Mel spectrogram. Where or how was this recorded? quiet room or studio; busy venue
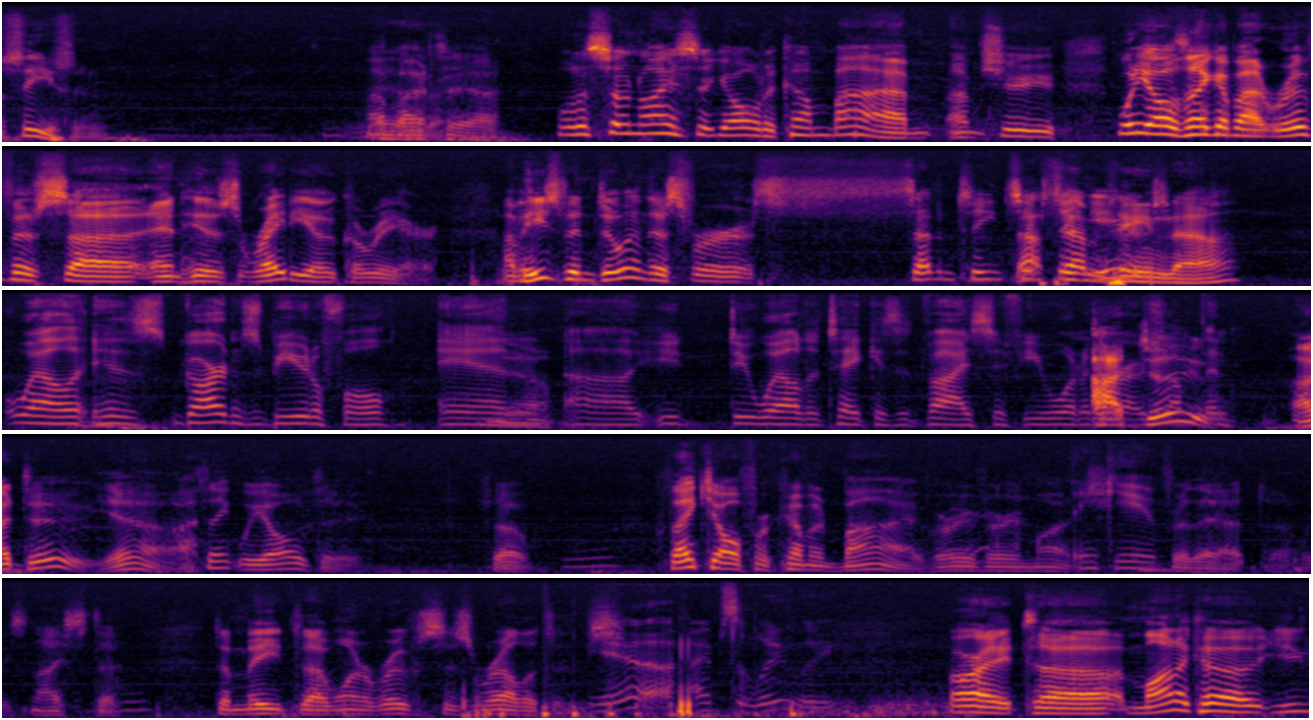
busy venue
